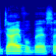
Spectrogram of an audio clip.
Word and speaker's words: Divelbiss: Yeah, Zachary Divelbiss.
